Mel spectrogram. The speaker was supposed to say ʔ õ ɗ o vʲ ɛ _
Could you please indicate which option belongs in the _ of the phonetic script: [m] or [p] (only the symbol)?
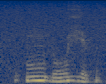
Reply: p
